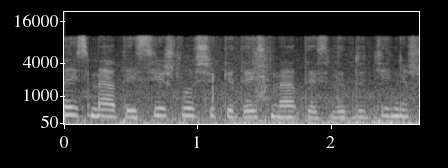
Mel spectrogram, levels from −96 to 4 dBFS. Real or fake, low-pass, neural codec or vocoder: fake; 9.9 kHz; vocoder, 22.05 kHz, 80 mel bands, WaveNeXt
